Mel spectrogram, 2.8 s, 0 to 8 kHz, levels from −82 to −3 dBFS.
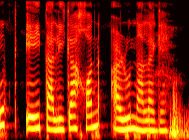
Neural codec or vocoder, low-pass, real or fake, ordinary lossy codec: none; none; real; none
